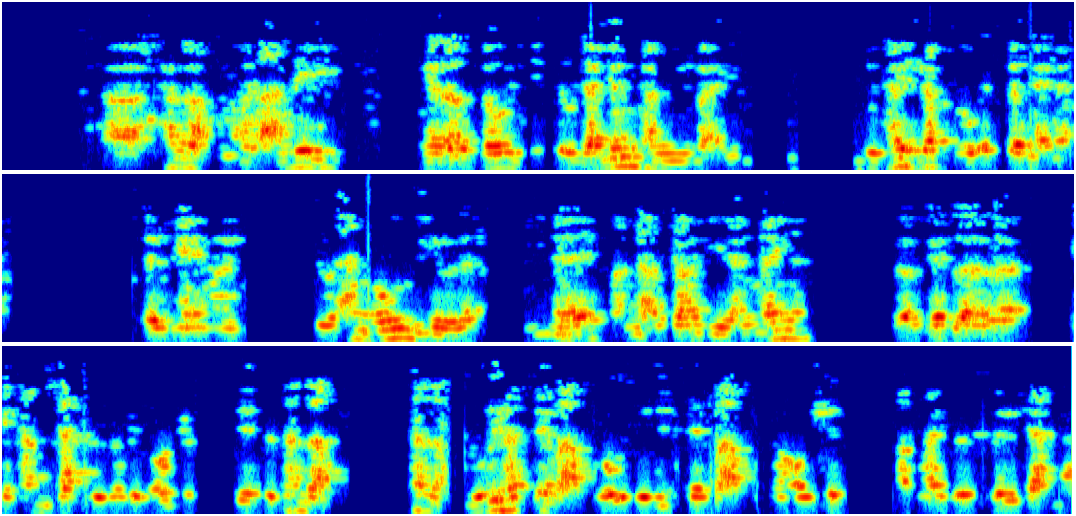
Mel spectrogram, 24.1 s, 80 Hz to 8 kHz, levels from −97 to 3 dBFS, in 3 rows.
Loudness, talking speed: -18 LUFS, 140 wpm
